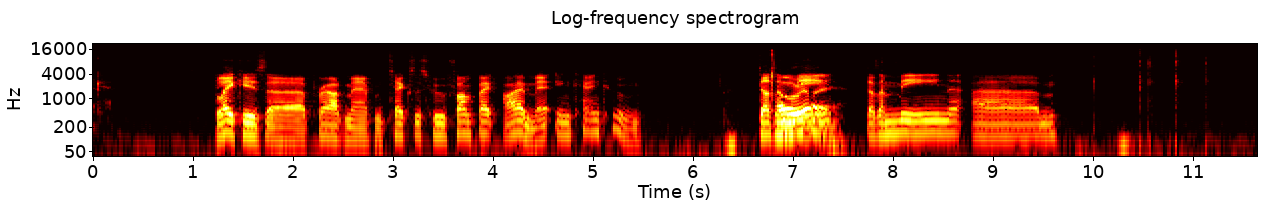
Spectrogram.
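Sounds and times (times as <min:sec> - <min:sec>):
speech: 0:01.2 - 0:05.6, 0:06.6 - 0:09.8
person singing wordless tones: 0:06.8 - 0:07.5
finger snaps and claps: 0:10.0 - 0:11.3.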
